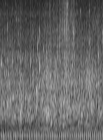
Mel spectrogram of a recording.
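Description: Water splashes as a hand flicks it.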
